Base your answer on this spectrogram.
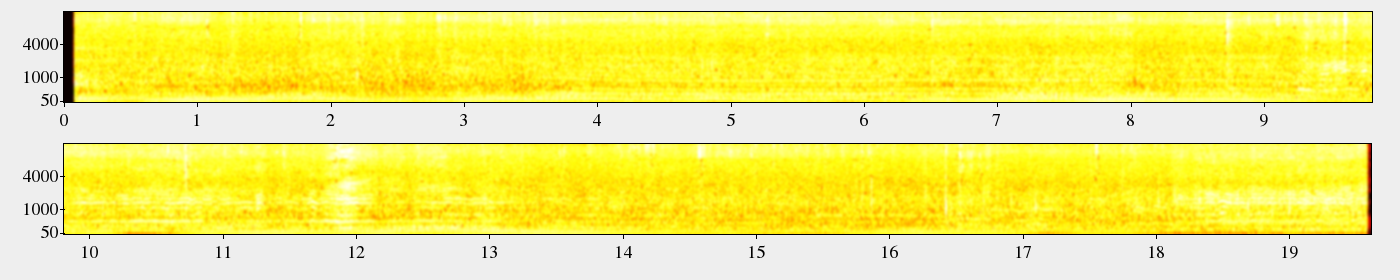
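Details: Honey bees crowding on a hive frame, recorded on a phone: a steady, dense droning hum with a low fundamental and many stacked overtones, unbroken throughout, with faint handling rustles.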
